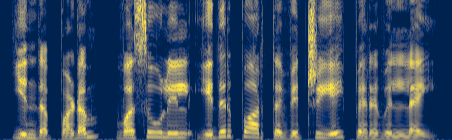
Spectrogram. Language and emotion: Tamil, neutral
